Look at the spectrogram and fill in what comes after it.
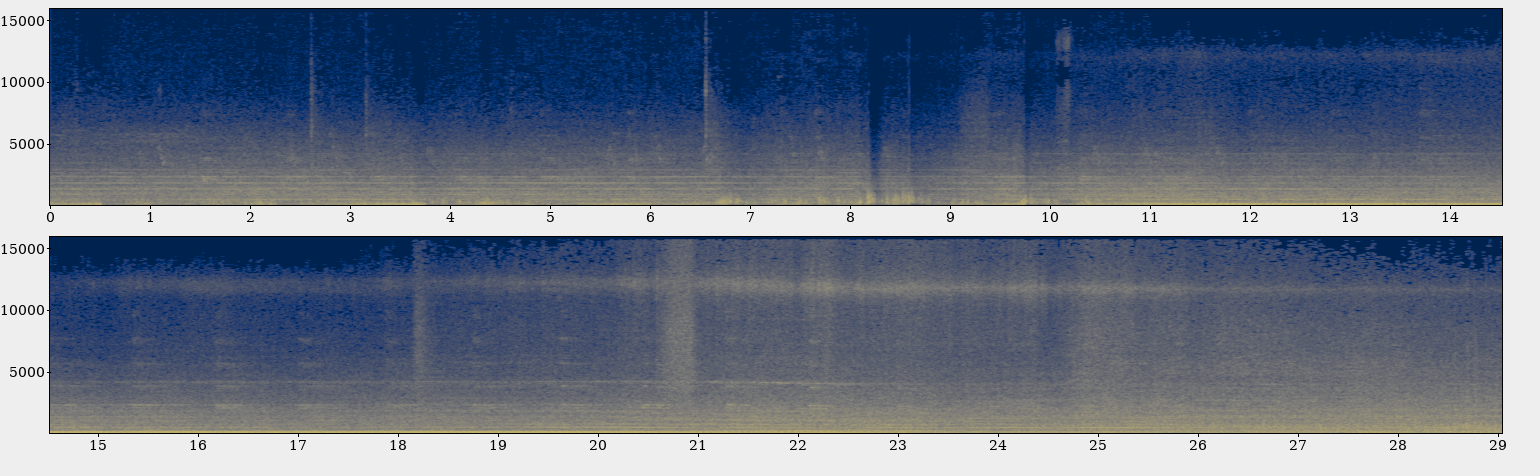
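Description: Metra diesel commuter train passing close by. The locomotive's engine rumble swells to its loudest about a third of the way in and stays strong for several seconds, then the bilevel passenger cars roll past with a steady rail noise.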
